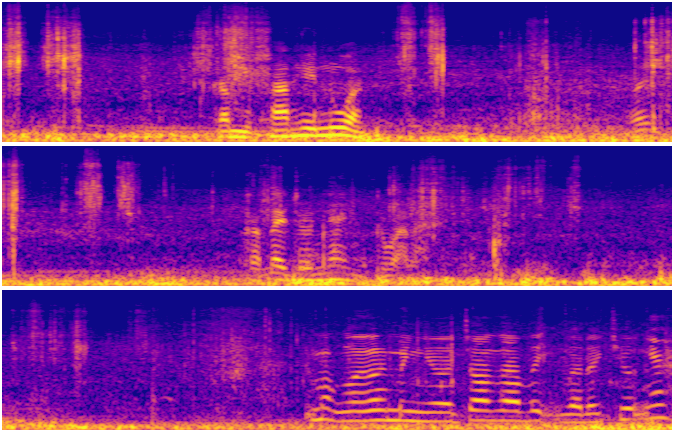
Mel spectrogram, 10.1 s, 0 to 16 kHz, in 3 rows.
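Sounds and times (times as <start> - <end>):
lemongrass tearing: 0.0 - 8.3
steady low rumble: 0.0 - 10.0.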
